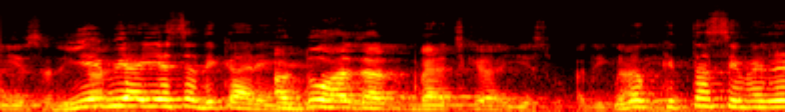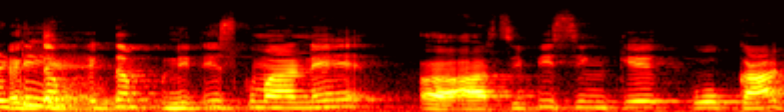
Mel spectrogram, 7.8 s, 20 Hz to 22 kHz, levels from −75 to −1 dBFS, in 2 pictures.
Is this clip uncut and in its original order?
yes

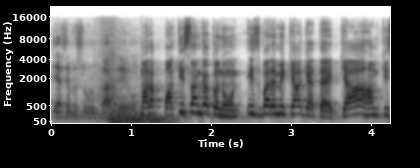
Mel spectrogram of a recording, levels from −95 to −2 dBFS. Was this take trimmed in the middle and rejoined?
yes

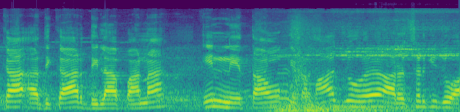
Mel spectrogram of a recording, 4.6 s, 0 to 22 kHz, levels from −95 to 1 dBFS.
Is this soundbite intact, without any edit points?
no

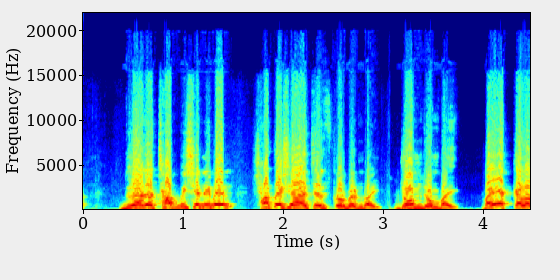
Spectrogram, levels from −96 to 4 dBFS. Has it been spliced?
yes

